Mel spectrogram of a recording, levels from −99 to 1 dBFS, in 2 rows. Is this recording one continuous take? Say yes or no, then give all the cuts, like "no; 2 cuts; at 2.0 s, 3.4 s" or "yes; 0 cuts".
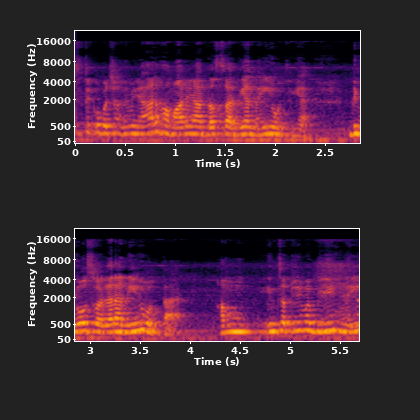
yes; 0 cuts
